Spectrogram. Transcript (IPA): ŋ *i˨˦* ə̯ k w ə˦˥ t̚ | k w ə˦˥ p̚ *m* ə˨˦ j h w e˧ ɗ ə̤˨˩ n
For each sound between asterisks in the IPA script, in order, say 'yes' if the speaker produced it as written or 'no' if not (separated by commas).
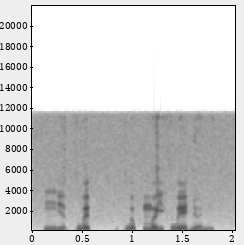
yes, yes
